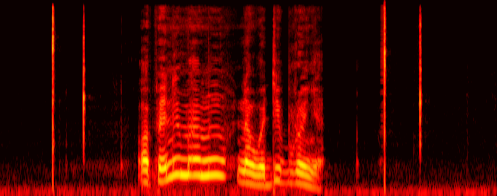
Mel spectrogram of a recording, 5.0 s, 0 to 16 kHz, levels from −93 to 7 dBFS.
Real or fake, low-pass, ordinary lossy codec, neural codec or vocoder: fake; 14.4 kHz; AAC, 64 kbps; vocoder, 44.1 kHz, 128 mel bands, Pupu-Vocoder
